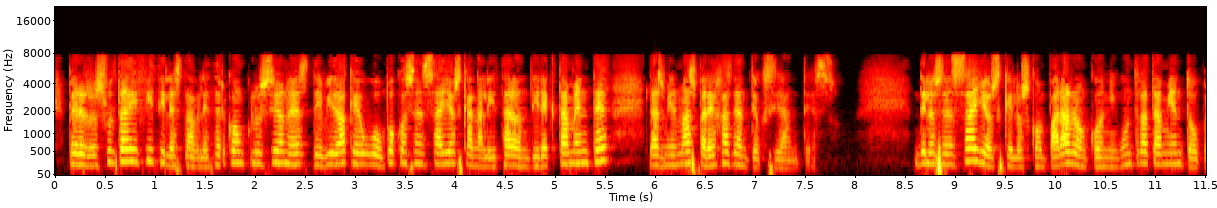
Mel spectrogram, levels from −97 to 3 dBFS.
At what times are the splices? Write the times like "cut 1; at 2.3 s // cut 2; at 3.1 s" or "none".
cut 1; at 3.3 s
